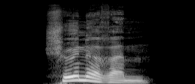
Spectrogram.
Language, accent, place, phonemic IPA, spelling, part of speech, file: German, Germany, Berlin, /ˈʃøːnəʁəm/, schönerem, adjective, De-schönerem.ogg
- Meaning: strong dative masculine/neuter singular comparative degree of schön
